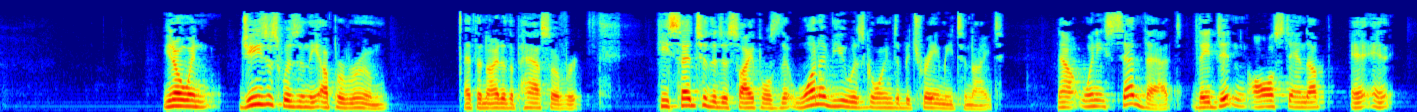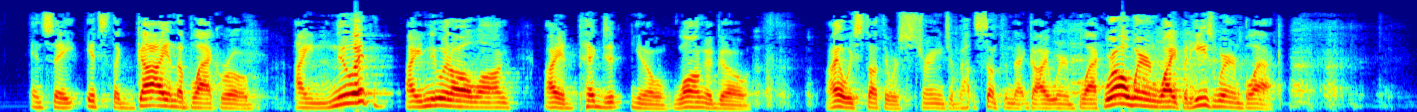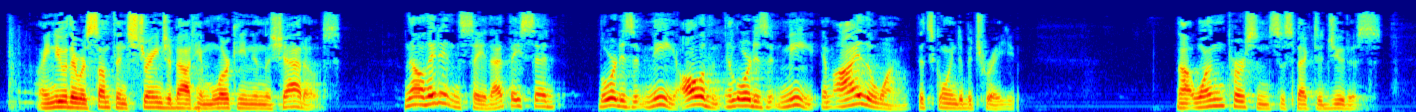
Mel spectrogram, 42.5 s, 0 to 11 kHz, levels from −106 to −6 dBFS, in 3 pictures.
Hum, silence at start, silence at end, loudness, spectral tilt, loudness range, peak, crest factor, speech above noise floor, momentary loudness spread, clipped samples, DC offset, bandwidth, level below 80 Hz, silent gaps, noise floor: none; 1.65 s; 0.45 s; -21 LUFS; -5.5 dB/octave; 12 LU; 0 dBFS; 22 dB; 61 dB; 17 LU; under 0.1%; under 0.1%; 7.8 kHz; -64 dBFS; none; -81 dBFS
